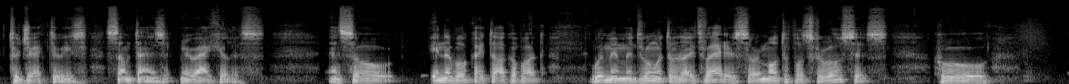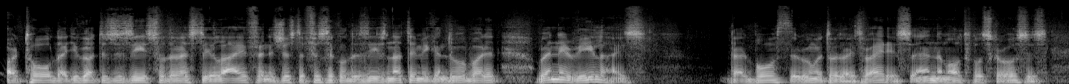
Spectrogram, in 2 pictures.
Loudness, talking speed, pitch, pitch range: -19 LUFS, 155 wpm, 90 Hz, 80-95 Hz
